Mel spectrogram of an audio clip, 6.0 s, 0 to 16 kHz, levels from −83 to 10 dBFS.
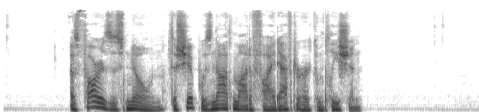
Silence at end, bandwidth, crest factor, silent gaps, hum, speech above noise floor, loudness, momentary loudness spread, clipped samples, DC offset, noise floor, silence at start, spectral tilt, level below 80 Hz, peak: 1.5 s; 11.5 kHz; 16 dB; none; none; 50 dB; -17 LUFS; 6 LU; under 0.1%; under 0.1%; -65 dBFS; 0.85 s; -5.5 dB/octave; -28 dBFS; -2 dBFS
